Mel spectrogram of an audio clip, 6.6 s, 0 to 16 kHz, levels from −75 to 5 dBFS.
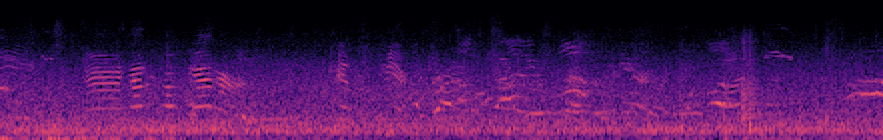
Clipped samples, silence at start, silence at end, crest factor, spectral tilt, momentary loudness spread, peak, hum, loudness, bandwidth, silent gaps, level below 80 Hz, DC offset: under 0.1%; 0 s; 0 s; 18 dB; -5.5 dB/octave; 6 LU; -12 dBFS; none; -30 LUFS; 12.5 kHz; none; -46 dBFS; under 0.1%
